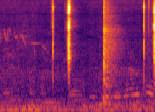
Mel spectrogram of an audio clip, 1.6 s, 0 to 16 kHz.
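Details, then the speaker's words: VW Polo 6N automatic stuck in gear 3, transmission valve-body solenoid bench-tested by applying battery polarity: sharp, crisp paired clicks with visible movement, solenoid working. "do you hear that clicking sound and if you can check cleanly on what is happening here you'll see some movements so this shows my solenoid is okay"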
